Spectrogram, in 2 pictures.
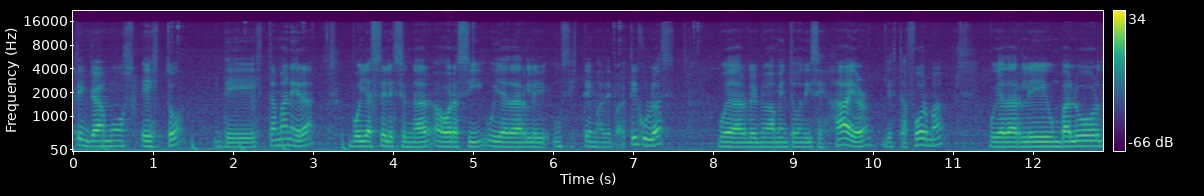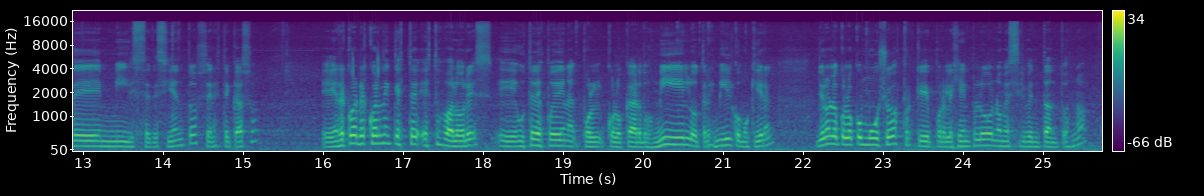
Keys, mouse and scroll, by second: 1.3 click, 2.1-4.9 middle drag, 4.9 click, 6.7-7.9 drag, 10.4 ctrl+s, 11.2-13.8 drag, 13.8 0, 15.5-16.0 scroll down 1, 16.0 scroll up 1, 19.2-23.0 drag, 23.0 0.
